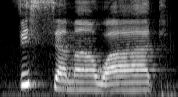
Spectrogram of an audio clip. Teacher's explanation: تو یہاں پر پہلا اگلے لفظ کا پہلا پڑھا جانے والا حرف سین مشددہ ہے، یعنی کہ سین ساکنہ اور پھر سین مفتوحہ. یہ دو سین ایک ساتھ آ رہے ہیں، چنانچہ دو ساکن حروف ایک ساتھ آ رہے ہیں یعنی کہ یا مد اور سین ساکنہ. · اس لیے دو لفظوں میں التقاء الساکنین کے پہلے قاعدے کے مطابق یا مد کو ساقط کر کے فا کسرہ کو سین سے ملا کر پڑھا جائے گا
